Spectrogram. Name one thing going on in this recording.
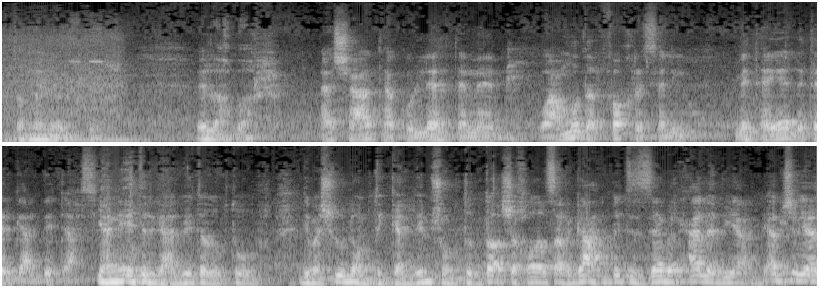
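An elderly man talks with animation, close by.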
